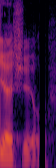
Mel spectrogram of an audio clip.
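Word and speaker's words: Ag1l: And I said, okay, how do you say it? And he says Agil. So it should be Agil.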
